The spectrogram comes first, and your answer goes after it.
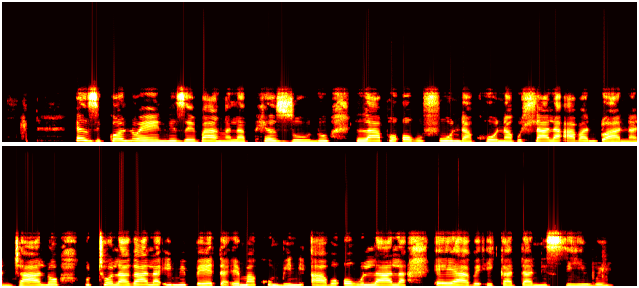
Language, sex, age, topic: North Ndebele, male, 25-35, education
